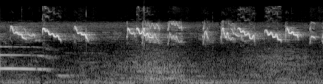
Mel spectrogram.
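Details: High, thin, descending chirps of a Lombok white-eye (kecial kuning) in the 'ciak ciak' style, in closely spaced bursts, with a brief tonal whistle at the start.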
